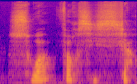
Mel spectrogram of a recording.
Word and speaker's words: forsythia: Comme le rappelle le dictionnaire La rousse universelle de 1923, la prononciation finale se fait en s forcia.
